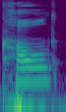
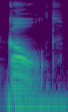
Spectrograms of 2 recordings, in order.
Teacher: The only distinction between these words is this sound here. Cold uses the voiceless velar plosive, while gold uses the voiced velar plosive. Because of this minimal pair, we can establish that k and g are separate phonemes in English.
